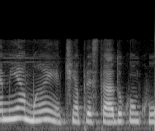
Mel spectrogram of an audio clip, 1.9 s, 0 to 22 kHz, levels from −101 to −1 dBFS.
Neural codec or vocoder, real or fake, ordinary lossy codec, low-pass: none; real; none; 7.2 kHz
